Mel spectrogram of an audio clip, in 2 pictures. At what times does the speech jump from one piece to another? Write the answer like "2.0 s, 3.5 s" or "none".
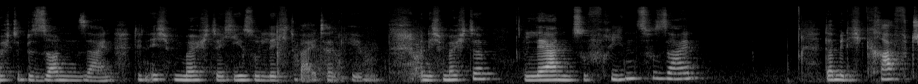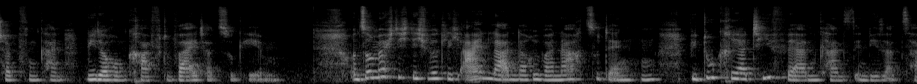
none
